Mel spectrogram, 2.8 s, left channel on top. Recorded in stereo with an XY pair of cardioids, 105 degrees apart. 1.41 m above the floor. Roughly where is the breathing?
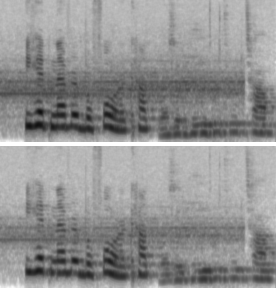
No breathing in this recording.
